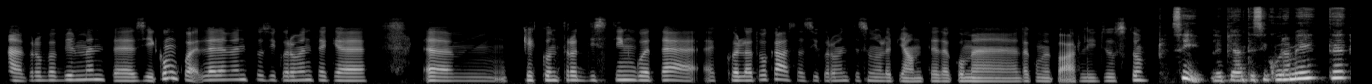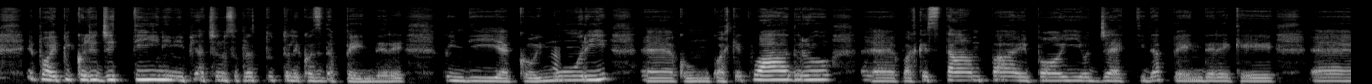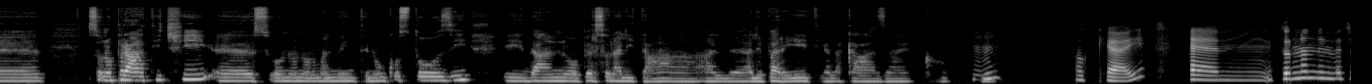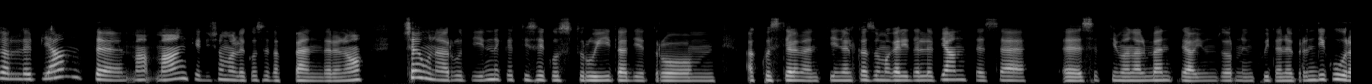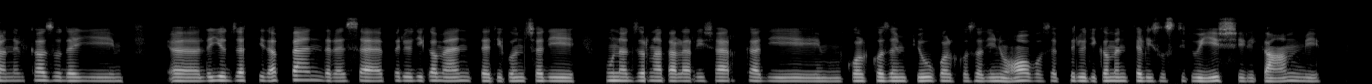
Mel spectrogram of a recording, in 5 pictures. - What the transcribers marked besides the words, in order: "probabilmente" said as "probbabbilmente"; static; drawn out: "ehm"
- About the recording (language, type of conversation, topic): Italian, podcast, Quale piccolo dettaglio rende speciale la tua casa?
